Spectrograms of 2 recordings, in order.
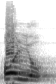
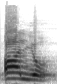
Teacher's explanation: eu vou pensar em olho, timbre fechou, diferente de óleo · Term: timbre fechado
